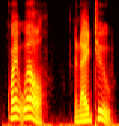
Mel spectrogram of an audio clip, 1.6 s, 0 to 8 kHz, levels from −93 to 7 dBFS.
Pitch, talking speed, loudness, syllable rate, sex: 155 Hz, 190 wpm, -16 LUFS, 5.4 syllables/s, male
